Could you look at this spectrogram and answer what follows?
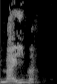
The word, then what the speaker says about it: Mem: Et Mem, ça se prononce aussi Maïm. Hein, il y a le Ma et le Mi, il y a les deux sonorités.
